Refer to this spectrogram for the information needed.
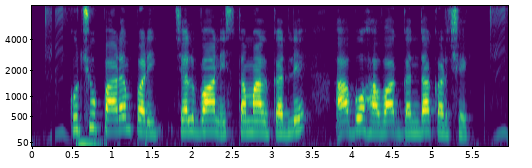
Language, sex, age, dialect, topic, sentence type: Magahi, male, 18-24, Northeastern/Surjapuri, agriculture, statement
